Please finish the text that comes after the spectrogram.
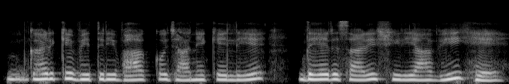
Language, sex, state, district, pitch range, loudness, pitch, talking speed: Hindi, female, Assam, Kamrup Metropolitan, 210-240 Hz, -17 LUFS, 230 Hz, 155 wpm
